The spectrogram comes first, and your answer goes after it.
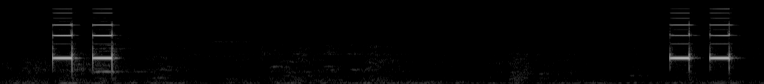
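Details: Lenovo IdeaPad laptop, display working: two quick high beeps, six-second pause, then the same double beep again; repeating POST error beep code, cause unsolved.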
